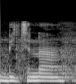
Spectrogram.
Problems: constant background noise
